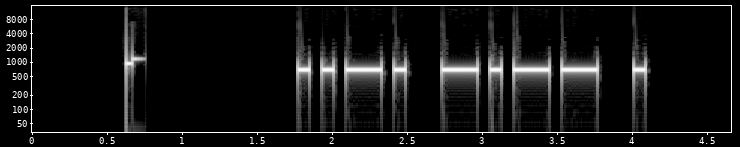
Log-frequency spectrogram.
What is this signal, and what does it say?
Morse code, heard as a keyed tone, about 15 wpm, 700 Hz. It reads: FYE
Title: USA Call Sign Postfixes - 3 Letters 15wpm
